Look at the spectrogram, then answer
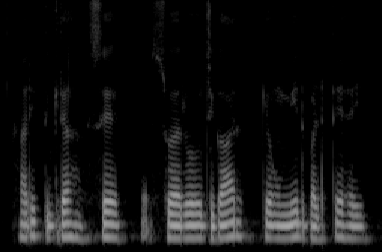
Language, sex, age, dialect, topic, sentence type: Magahi, male, 25-30, Western, agriculture, statement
